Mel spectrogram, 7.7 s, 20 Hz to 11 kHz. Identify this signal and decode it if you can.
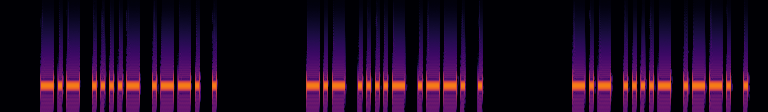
Morse code, heard as a keyed tone, about 28 wpm, 700 Hz. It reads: K4PE K4PE K4PE
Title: USA Call Signs - 4 Characters - Repeated 3x - 28wpm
